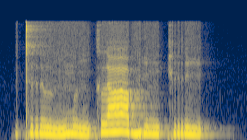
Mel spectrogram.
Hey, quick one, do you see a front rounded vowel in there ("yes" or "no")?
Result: no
